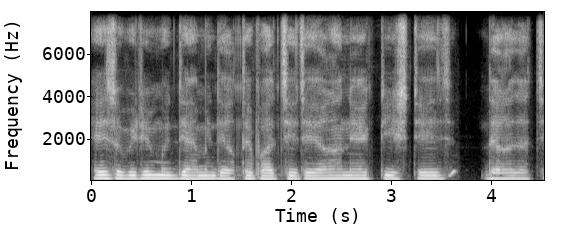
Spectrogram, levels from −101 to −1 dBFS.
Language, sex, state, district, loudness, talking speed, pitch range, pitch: Bengali, male, Assam, Hailakandi, -16 LUFS, 160 wpm, 140-150 Hz, 145 Hz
